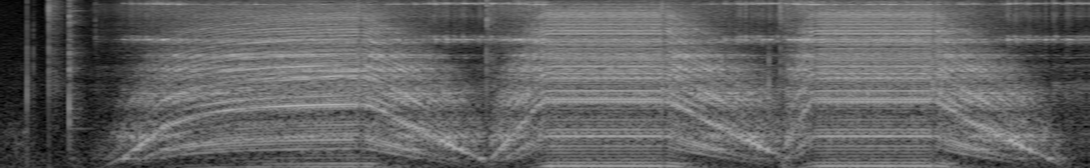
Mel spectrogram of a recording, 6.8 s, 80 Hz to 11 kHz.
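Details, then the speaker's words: Bosch Rotak electric lawnmower motor (about 2010, just over 1 hp, 1700 rpm, 1900 rpm in "overdrive"), removed, old battery: whine climbs to steady high pitch, coasts down, restarts three times for overdrive; smooth, no grinding. "yeah you can kind of put it in overdrive by starting it letting it go and starting it again listen you can kind of hear it"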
